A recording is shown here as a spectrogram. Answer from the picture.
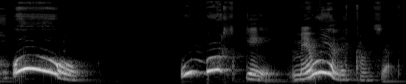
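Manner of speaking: high, loud gasp of discovery; light up at the sight; delighted surprise. Acted. Monster finds a park and cries out, high and loud.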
